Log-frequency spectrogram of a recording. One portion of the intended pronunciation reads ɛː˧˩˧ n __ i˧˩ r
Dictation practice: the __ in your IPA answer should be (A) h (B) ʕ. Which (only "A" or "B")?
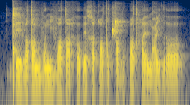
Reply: B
